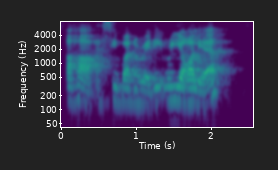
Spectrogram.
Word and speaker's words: realia: So if we for instance Aha I see one already realia or real rialia that's how you say it put it up.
